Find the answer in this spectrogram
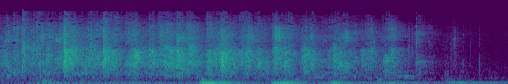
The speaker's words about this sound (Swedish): Jag tycker vi ger dem en applåd.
